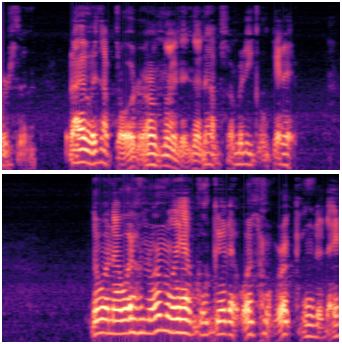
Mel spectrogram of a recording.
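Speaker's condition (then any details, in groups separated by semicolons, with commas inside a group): Brain injury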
